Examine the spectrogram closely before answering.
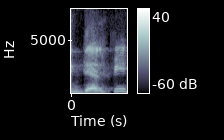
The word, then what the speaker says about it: Delphi: नहीं रहा रिटर्न है तो प्रोनाउंस डेल्फी होता है वैसे एफ के साथ ठीक है जी तो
